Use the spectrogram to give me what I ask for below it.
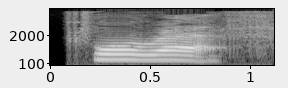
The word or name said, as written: four-eyes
